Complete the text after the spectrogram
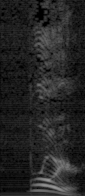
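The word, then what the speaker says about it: Brauer: Denny Breyer. – Breuer. – Denny Breuer Signature Series.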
